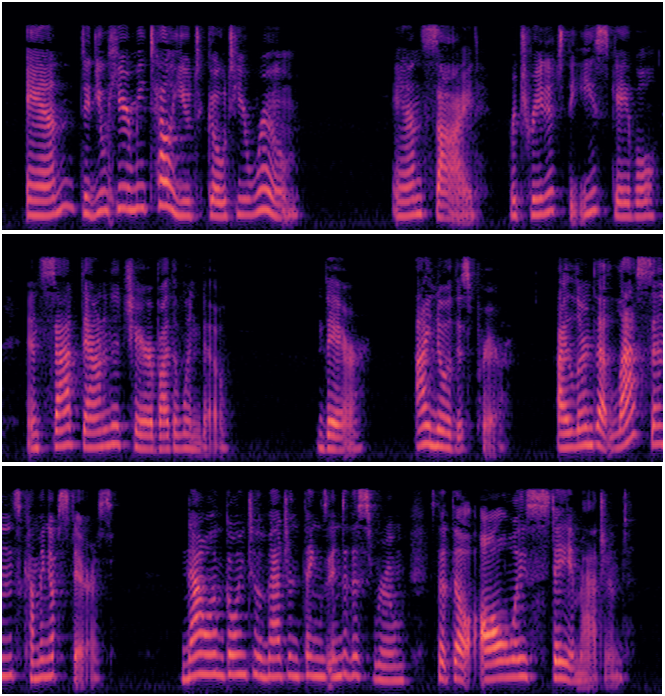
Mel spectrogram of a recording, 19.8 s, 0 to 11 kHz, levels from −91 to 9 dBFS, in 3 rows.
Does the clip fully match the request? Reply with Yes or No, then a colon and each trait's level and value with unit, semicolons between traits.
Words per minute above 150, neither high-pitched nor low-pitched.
No: average, 165 wpm; high, 240 Hz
